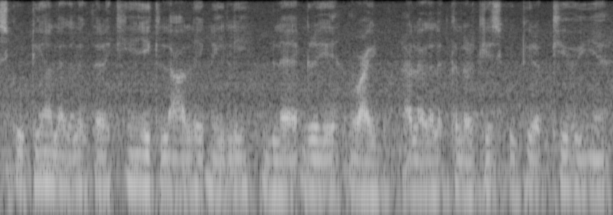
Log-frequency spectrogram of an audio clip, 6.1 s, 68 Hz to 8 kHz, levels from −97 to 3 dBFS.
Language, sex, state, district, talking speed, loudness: Hindi, male, Uttar Pradesh, Varanasi, 205 wpm, -26 LUFS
